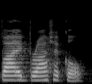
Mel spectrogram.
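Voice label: "vibrotactile", English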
